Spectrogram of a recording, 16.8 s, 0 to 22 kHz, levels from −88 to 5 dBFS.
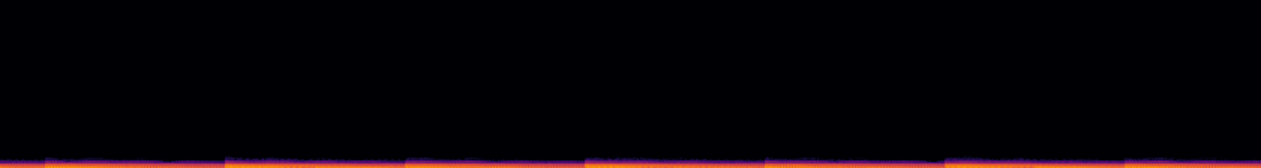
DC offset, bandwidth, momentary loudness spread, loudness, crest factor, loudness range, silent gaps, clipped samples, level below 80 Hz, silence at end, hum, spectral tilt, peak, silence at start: under 0.1%; 1 kHz; 9 LU; -26 LUFS; 16 dB; 2 LU; none; under 0.1%; -34 dBFS; 0 s; none; -13.5 dB/octave; -6 dBFS; 0 s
